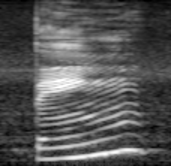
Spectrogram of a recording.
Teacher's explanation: a sílaba terminaria em M e junto com o E teria o som nasal de em. Então, por esse motivo, em alguns casos, existem outros encontros que também não são encontros consonantais.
